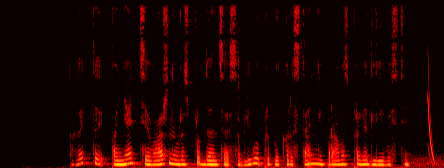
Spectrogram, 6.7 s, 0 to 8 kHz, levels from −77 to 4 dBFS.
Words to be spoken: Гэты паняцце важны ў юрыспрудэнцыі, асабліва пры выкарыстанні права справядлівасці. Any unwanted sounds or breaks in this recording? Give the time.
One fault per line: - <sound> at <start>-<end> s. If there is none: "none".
- chirp at 6.4-6.5 s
